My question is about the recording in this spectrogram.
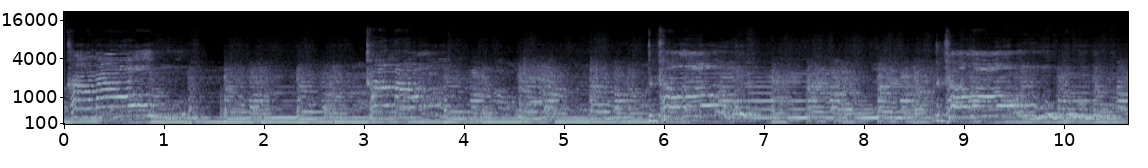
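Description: Live blues trio playing: guitar over a drum kit and upright double bass, with the bass notes and drum beat running steadily.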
